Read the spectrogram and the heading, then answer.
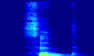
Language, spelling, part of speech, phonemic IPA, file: Moroccan Arabic, سد, verb / noun, /sadd/, LL-Q56426 (ary)-سد.wav
- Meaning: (verb) to close; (noun) dam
